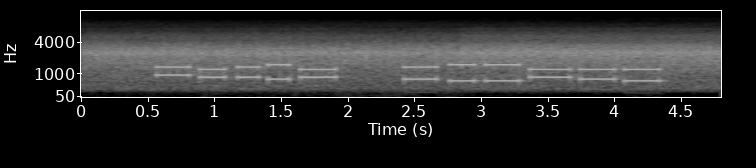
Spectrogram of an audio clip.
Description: DTMF, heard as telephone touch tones, dialled by hand, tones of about 230 ms, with radio hiss. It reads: 07867 533741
